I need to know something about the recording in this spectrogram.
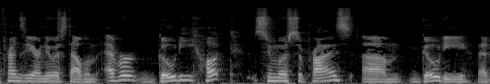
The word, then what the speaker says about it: ghoti: But anyway, okay, so think of the GH as an F at the beginning of Ghoti.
